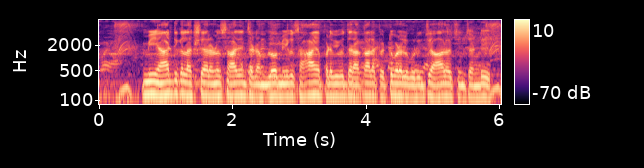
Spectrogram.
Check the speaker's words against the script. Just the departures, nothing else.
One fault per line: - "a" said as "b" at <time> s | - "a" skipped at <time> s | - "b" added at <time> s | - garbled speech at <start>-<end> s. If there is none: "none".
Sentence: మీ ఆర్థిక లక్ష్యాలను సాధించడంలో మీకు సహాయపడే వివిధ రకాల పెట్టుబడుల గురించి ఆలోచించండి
none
